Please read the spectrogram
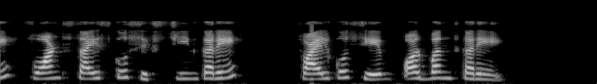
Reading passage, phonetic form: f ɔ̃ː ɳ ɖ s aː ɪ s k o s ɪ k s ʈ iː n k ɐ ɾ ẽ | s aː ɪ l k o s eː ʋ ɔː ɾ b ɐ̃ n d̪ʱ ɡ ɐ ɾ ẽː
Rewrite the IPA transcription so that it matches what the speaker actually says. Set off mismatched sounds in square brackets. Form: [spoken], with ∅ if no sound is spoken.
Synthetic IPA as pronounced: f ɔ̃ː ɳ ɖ s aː ɪ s k o s ɪ k s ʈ iː n k ɐ ɾ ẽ | [f] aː ɪ l k o s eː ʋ ɔː ɾ b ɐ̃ n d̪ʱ [k] ɐ ɾ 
